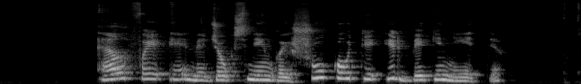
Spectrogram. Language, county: Lithuanian, Panevėžys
